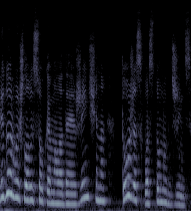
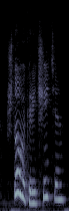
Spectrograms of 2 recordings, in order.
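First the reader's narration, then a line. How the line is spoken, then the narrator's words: Calm question. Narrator (Russian): спокойно спросила она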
